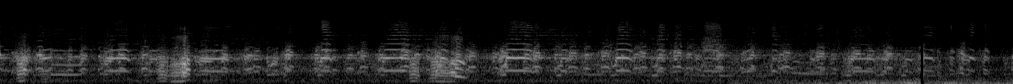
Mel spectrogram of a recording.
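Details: Canada geese on a pond near Virginia Tech, Blacksburg, Virginia, as winter ends: continuous overlapping honks, rough and nasal, from several birds calling in an irregular, excited stream.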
